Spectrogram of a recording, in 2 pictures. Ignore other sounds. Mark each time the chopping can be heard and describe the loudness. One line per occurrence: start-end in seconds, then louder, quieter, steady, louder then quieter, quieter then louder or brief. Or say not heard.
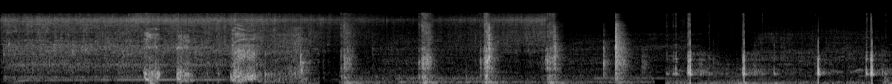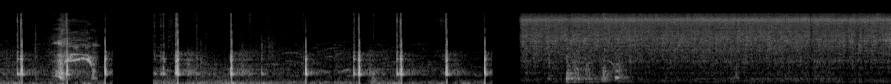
2.8-13.8 steady.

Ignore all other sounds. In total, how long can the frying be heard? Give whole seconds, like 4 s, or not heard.
9 s.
